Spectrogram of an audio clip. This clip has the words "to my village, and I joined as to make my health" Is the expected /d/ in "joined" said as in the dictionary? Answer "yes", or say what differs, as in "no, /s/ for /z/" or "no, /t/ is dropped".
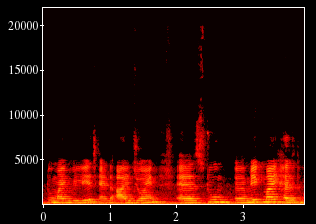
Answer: no, /d/ is dropped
